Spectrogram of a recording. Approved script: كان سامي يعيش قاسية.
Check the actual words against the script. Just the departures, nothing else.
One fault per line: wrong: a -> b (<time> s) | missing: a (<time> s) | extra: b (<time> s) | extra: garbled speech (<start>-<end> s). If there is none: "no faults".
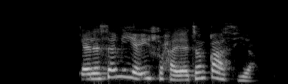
extra: حياة (1.6 s)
